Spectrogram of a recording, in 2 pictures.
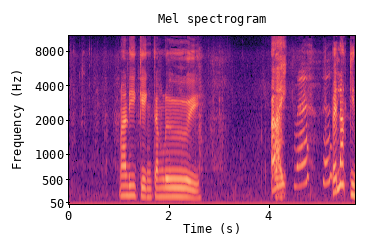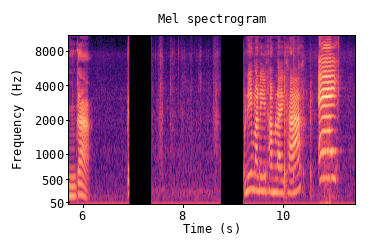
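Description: A young girl talks and exclaims close by.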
